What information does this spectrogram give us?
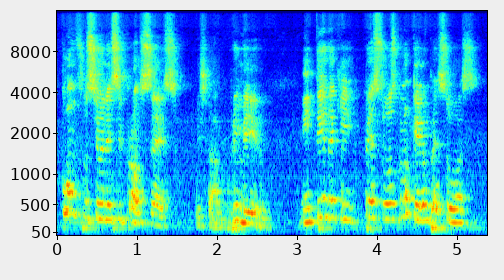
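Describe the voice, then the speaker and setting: A man's voice: very high-pitched, sing-song, moderate pace, a little hiss or hum. A man with a Brazilian Portuguese accent preaching a motivational sermon to a live audience, emphatic and full of rhetorical questions. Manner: emphatic, rhetorical questions, acts out quoted voices. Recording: echoey hall, distant mic, faint ambience.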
